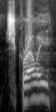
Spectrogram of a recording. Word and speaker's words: Shkreli: Is it pronounced Shkreli?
